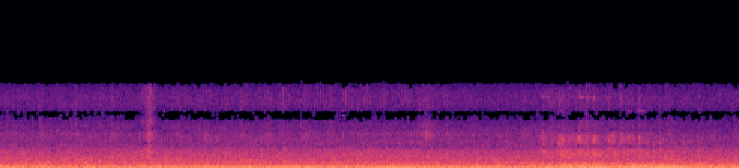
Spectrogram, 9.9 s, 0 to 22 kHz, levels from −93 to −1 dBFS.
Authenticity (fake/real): real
